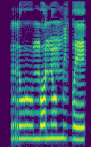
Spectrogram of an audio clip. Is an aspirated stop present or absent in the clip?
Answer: absent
